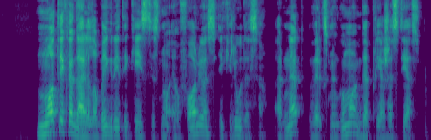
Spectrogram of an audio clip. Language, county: Lithuanian, Vilnius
